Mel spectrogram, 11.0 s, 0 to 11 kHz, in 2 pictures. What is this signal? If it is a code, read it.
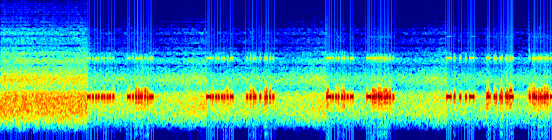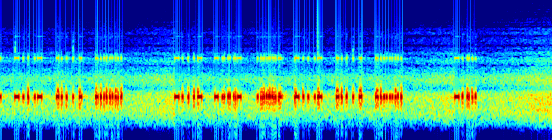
Hellschreiber (Feld-Hell, 122.5 baud), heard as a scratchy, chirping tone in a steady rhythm, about 980 Hz, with radio static and a narrow filter. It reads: CQ DX DE HA9MVC HA9MVC K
